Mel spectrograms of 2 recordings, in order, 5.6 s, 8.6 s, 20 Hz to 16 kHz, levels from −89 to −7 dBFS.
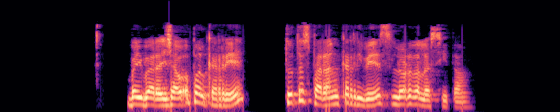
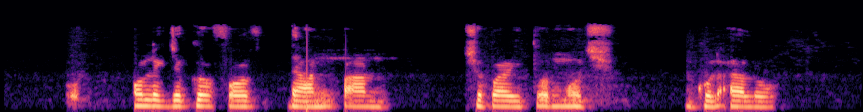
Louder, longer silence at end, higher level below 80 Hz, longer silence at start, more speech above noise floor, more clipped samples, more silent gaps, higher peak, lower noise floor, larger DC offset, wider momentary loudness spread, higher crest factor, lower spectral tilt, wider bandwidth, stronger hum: first, -14 LUFS vs -18 LUFS; about the same, 0.9 s vs 0.9 s; about the same, -54 dBFS vs -54 dBFS; first, 0.95 s vs 0.65 s; first, over 76 dB vs 55 dB; neither; first, 1.05-1.27 s, 2.58-2.84 s vs none; about the same, 0 dBFS vs -2 dBFS; first, under -90 dBFS vs -72 dBFS; neither; first, 21 LU vs 15 LU; about the same, 16 dB vs 18 dB; second, -4 dB/octave vs -6.5 dB/octave; about the same, 8.2 kHz vs 8 kHz; neither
